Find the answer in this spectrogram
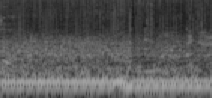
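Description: Steady low vehicle rumble heard from an open convertible on the road, its pitch shifting slightly a little past halfway.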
